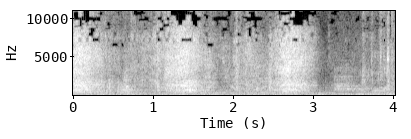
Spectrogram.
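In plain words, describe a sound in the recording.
A board scrapes across wet concrete.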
